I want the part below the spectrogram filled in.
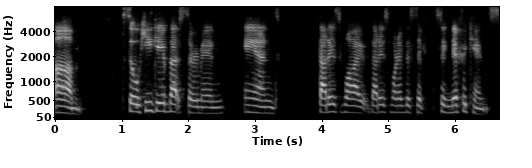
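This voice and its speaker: Speaking at a fairly slow pace with long, frequent pauses, a woman with a Thai accent uses a medium pitch and ordinary pitch variation. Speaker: meditation event co-host. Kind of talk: casual panel discussion. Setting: live online broadcast. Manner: casual, some stumbling.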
